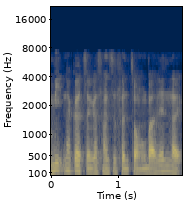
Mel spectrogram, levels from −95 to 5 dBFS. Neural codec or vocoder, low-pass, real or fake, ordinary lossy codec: vocoder, 44.1 kHz, 128 mel bands, Pupu-Vocoder; 7.2 kHz; fake; AAC, 48 kbps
